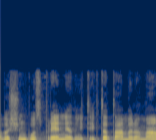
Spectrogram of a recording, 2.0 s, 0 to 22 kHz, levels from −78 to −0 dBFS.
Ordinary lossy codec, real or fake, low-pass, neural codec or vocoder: Opus, 64 kbps; fake; 10.8 kHz; codec, 24 kHz, 0.9 kbps, WavTokenizer, medium speech release version 2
